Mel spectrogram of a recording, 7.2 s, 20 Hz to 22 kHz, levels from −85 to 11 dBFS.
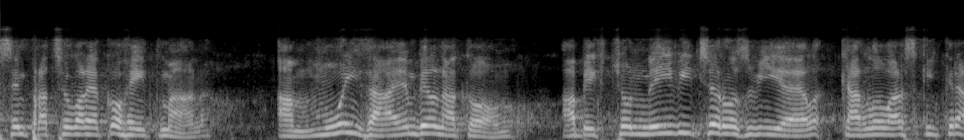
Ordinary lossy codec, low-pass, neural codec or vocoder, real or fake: Opus, 16 kbps; 7.2 kHz; codec, 16 kHz, 4.8 kbps, FACodec; fake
